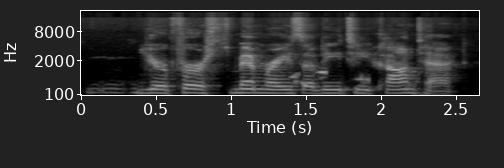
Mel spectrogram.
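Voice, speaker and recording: A woman's voice: deep voice, fairly even intonation, a little slow. A woman interviewing a guest casually as the host of a talk radio show.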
